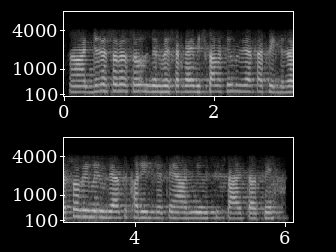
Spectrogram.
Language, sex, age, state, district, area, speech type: Hindi, female, 60+, Uttar Pradesh, Ayodhya, rural, conversation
